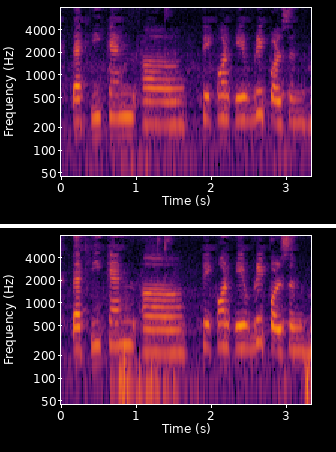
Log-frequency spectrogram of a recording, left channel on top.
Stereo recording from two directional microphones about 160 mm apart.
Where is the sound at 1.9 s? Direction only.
35° right (ahead or behind).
